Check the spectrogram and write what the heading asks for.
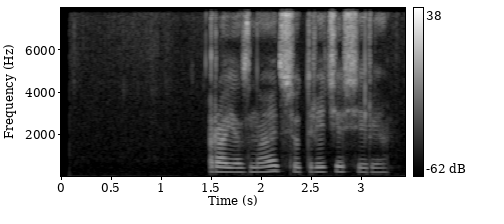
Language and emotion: Russian, neutral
